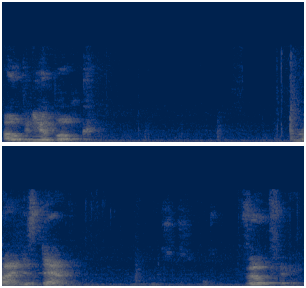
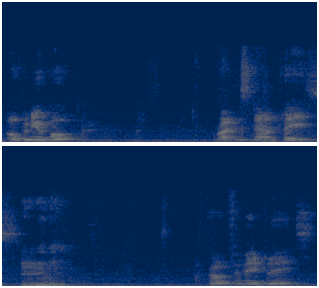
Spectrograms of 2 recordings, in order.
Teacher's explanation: So a command has a falling intonation, unless I want it to sound polite, more like a request, and then I use a rising intonation.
